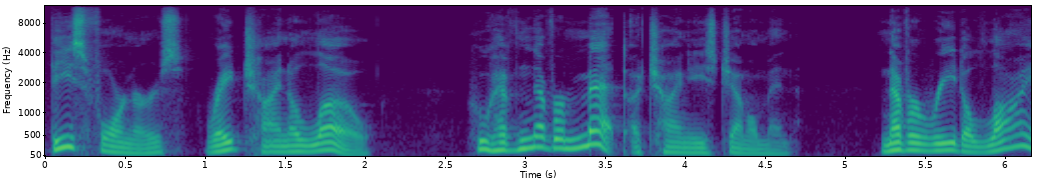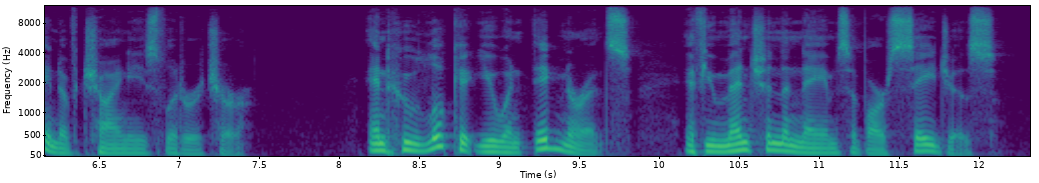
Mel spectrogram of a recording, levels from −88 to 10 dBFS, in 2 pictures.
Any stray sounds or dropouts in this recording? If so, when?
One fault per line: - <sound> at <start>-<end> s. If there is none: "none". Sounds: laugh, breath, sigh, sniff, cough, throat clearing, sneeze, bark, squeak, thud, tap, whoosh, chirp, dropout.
none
